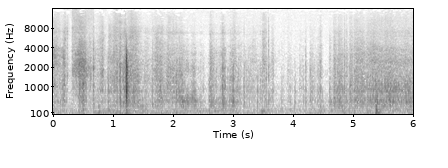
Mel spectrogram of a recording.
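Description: Long nails tap and scratch a glossy paper page of an open cookbook at its Poultry section while lifting the page. Soft, bright rustling and scraping fill the clip, with one sharp, short tap standing out early on. The sound stays quiet throughout with very little low end.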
